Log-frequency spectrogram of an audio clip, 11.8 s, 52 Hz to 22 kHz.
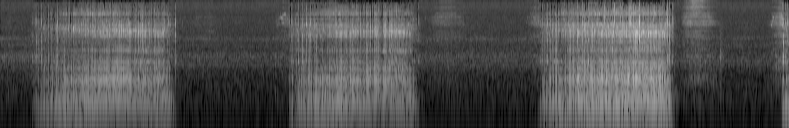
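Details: Person snoring: loud, rough snores recur about every four seconds, roughly 16 breaths a minute, with quiet gaps between.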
